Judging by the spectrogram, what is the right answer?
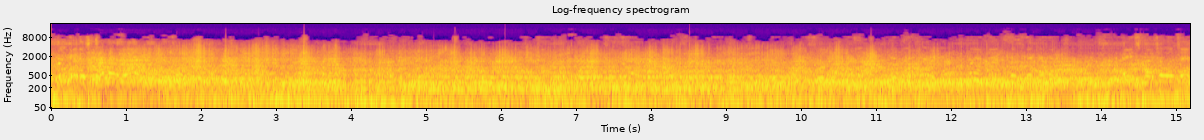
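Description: An F/A-18F Super Hornet roars continuously during an airshow demonstration, a loud, wind-buffeted jet rumble that stays constant throughout, with a public-address voice speaking over it.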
